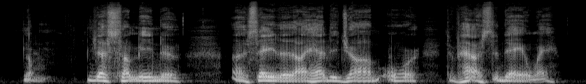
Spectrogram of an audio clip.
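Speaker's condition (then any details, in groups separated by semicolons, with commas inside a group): Cerebral palsy; present from birth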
